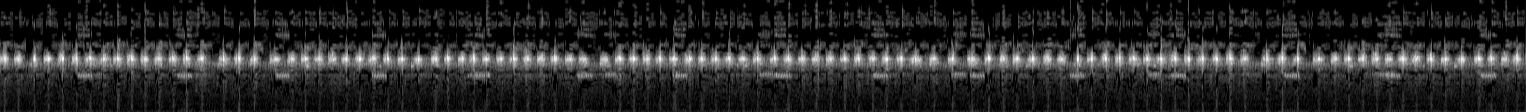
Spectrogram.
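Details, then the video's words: Crickets chirping at night: a steady high-pitched pulsed trill repeated several times a second, with a fainter lower chirp layered intermittently beneath, no other sounds. "Suara Jangkrik di Malam Hari"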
